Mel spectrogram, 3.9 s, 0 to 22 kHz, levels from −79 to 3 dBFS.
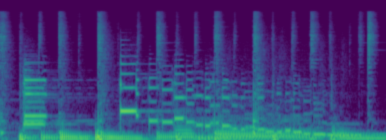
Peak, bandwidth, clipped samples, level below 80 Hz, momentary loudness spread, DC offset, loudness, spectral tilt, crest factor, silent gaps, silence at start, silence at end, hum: -6 dBFS; 16 kHz; under 0.1%; -28 dBFS; 4 LU; under 0.1%; -23 LUFS; -6 dB/octave; 14 dB; none; 0 s; 0 s; none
